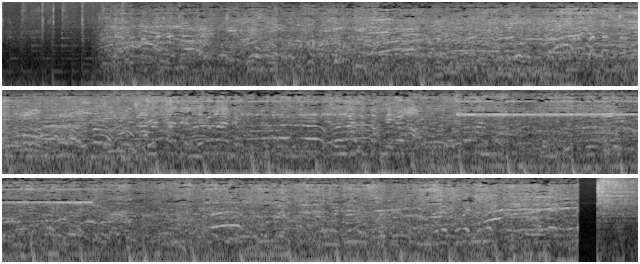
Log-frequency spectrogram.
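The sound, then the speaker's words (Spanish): A dense, chaotic crowd in a stampede, people pushing to reach a bar, roars continuously, overlapping shouts and screams blending into a loud, churning babble with a low throbbing rumble underneath, steady for over twenty seconds before cutting off abruptly. “Escuchemos un poco de la estampida.”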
